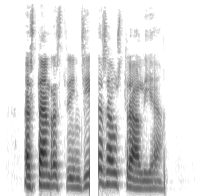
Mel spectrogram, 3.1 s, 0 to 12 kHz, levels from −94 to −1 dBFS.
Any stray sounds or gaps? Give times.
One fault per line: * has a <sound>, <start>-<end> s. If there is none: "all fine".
* has a dropout, 1.3-1.5 s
